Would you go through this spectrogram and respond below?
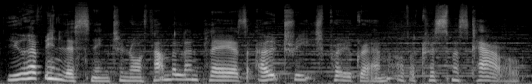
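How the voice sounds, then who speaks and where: A woman's voice: medium pitch, normal speed, creaky, over music, rough recording. A woman reading a scripted closing announcement as the credits announcer of a radio play.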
